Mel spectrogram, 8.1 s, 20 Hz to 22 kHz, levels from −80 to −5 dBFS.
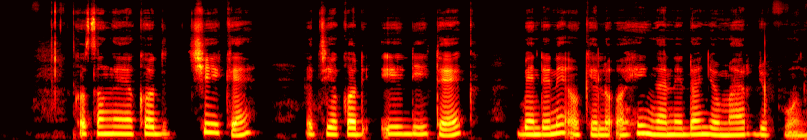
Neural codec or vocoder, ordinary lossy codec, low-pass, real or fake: none; none; none; real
